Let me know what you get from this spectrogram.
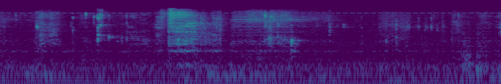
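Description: A person chewing and biting smoked mackerel close to the microphone, with wet mouth noises. The loudest is a brief noisy rustle about two seconds in.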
